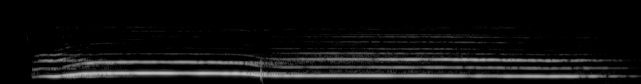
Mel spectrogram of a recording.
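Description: A single long howl that rises and holds, then drops suddenly to a lower pitch about halfway through and holds there until it fades near the end.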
